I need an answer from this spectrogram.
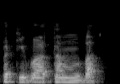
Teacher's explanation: it's a final short, a very short ah at the end. We tend, for a final long ah, we tend to lengthen it in English, but remember, if it's short there in Sanskrit and Pali, it must remain short, pativatamba.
